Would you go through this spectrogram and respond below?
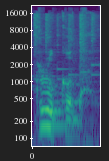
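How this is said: It is said in a Dracula-like voice.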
